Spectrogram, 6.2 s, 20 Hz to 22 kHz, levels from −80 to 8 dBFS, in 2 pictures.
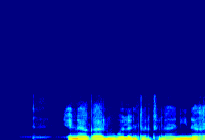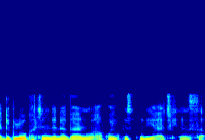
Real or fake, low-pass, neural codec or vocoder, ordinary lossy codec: fake; 7.2 kHz; codec, 16 kHz, 6 kbps, DAC; none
